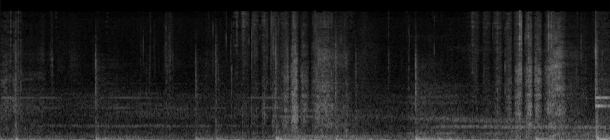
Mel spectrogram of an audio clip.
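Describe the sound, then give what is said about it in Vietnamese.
A grandmother cutting meat with a knife on a chopping board in a horror story, heard as a rough, rasping scrape that repeats steadily throughout at a fairly loud level. “những âm thanh lại tiếp tục vang lên trong căn phòng đáng sợ. Những âm thanh mà làm cho bố tôi nghe đến giận người. Tiếng bà ngoại cắt thịt, xoàn xoạt xoàn xoạt.”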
